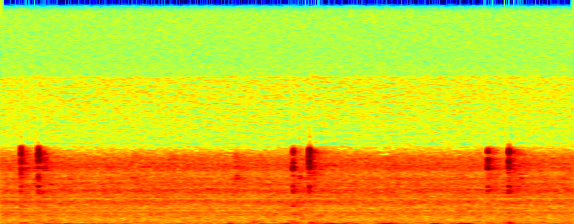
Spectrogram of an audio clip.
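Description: Faint computer mouse clicks, coming in quick pairs three times, over a low steady hum.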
